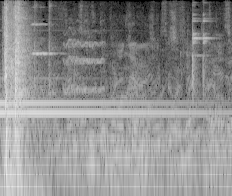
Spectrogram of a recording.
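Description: A doorbell rings with a bright ding-dong chime, its clear tones ringing out and slowly fading over a few seconds.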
